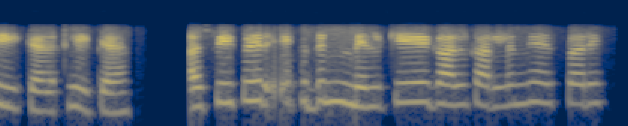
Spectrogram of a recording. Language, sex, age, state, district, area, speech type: Punjabi, female, 18-30, Punjab, Jalandhar, urban, conversation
